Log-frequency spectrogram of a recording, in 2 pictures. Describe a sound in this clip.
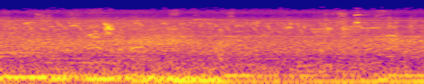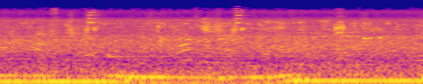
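A crowd of people chatter outdoors at a distance.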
